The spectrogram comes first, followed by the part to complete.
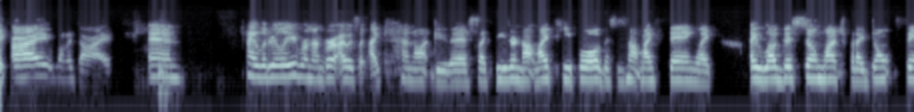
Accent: Columbus, Ohio, United States; now in Los Angeles, United States; I'm from Columbus, Ohio originally

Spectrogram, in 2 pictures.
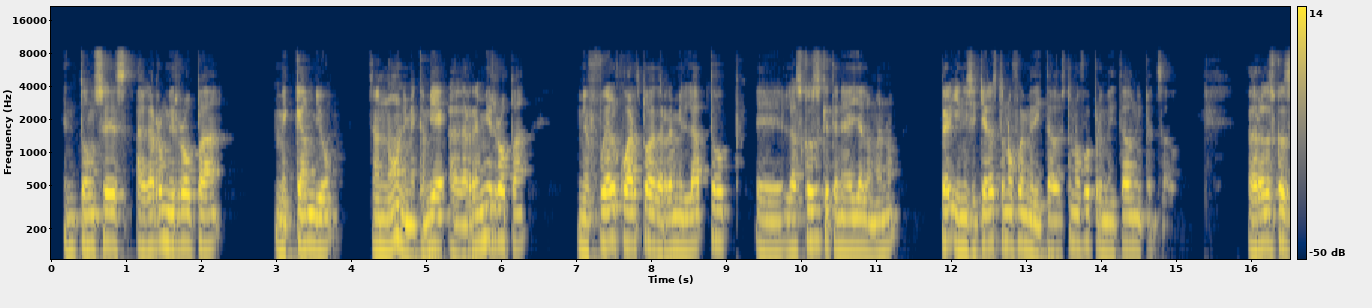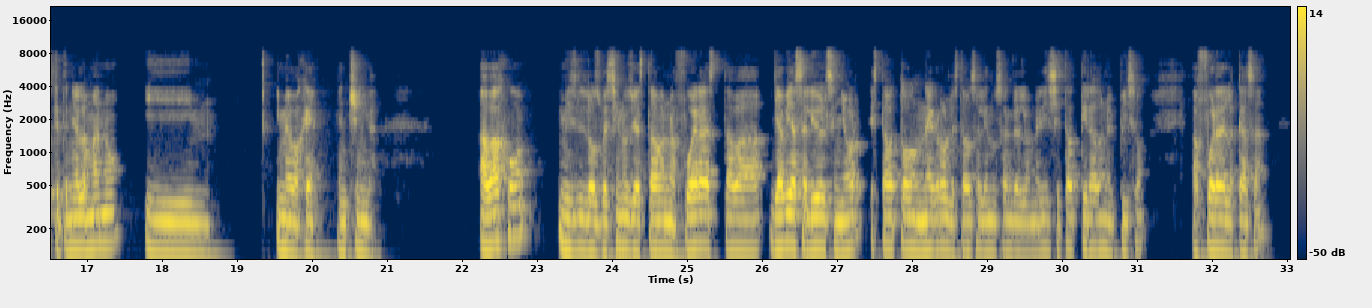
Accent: Mexico; yo, como mexicano, no podía manejar allá

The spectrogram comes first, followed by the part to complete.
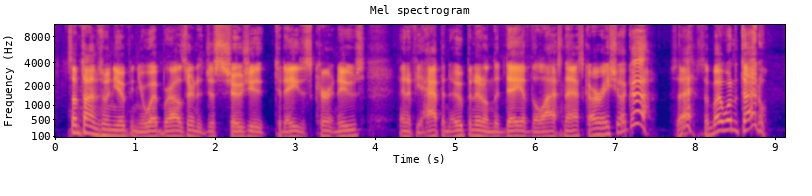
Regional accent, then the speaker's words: Southern Ohio, United States; accent: Southern Ohio; my Southern Ohio accent

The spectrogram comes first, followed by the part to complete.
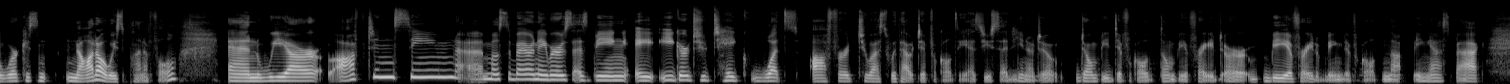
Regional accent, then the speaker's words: Canada; a Canadian actress

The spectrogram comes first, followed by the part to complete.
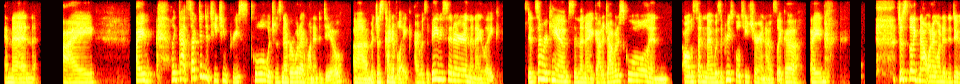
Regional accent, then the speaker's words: Ohio, United States; moved away as an adult; also born or lived in Portland, Oregon; now in Chicago, United States; I'm originally from the Midwest, from Ohio, which um, is one of the shittier parts of this country

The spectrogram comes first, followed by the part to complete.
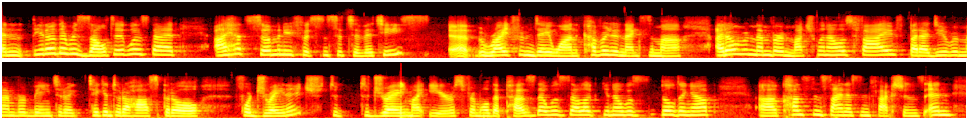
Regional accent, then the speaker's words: Poland; born there; English is a second language; originally you can probably hear from my accent, I'm not American. I'm pretty much a global citizen, really. I was born originally in Poland, but my dad's travels took us around the world

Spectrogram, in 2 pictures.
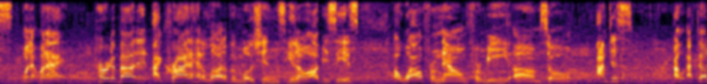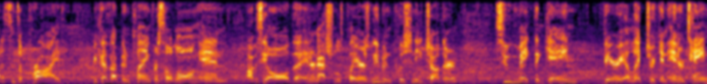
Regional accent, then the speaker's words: Dallas, Texas, United States; also born or lived in West Virginia; I actually got that name from playing tackle football when I was 11. Born in West Virginia, but raised in Dallas. I'm a military baby.

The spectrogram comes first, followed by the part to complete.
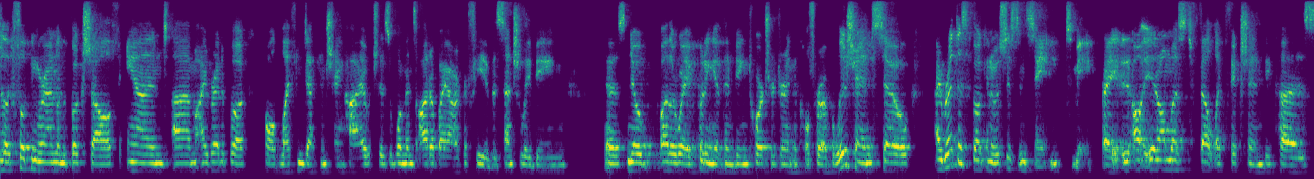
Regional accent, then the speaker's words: California, United States; I'm from California originally

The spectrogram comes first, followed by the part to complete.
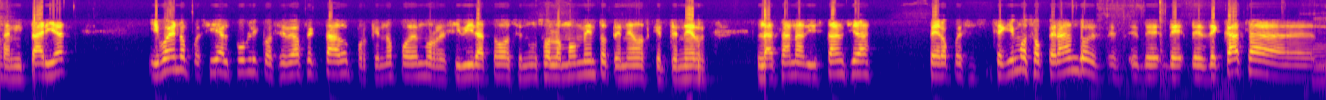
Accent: Morelos, Mexico; yo soy el único morelense en la mesa de seguridad aquí del estado.

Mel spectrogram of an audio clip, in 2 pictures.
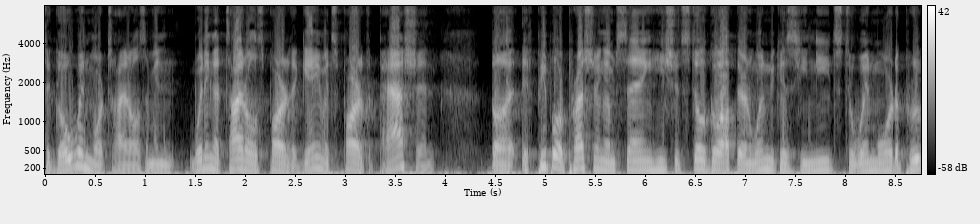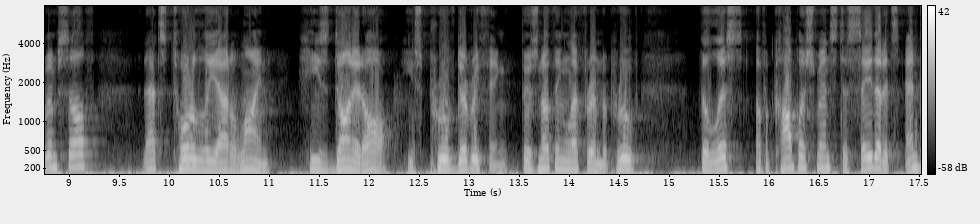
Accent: Lyon, Auvergne-Rhône-Alpes, France; moved away; Olympique Lyonnais, the club of my hometown, Lyon, France. Une ville qui est hyper belle, je la manque beaucoup

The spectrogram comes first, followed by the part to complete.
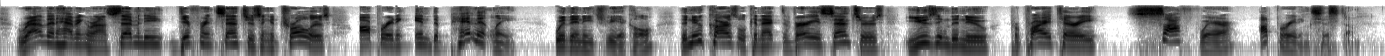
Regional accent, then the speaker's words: Massachusetts, United States; my home state of Massachusetts

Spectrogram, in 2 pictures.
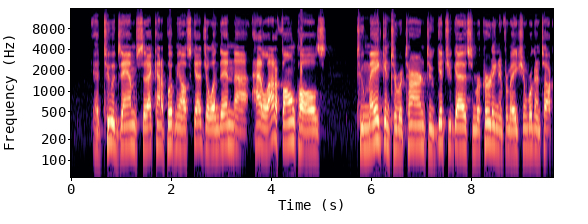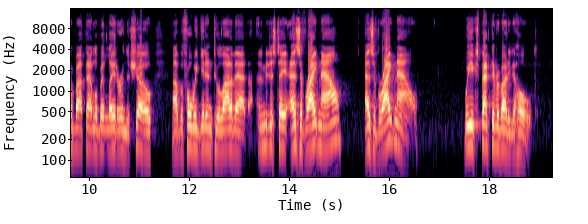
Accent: Columbia, Mississippi, United States; I went to my hometown of Columbia, Mississippi.

